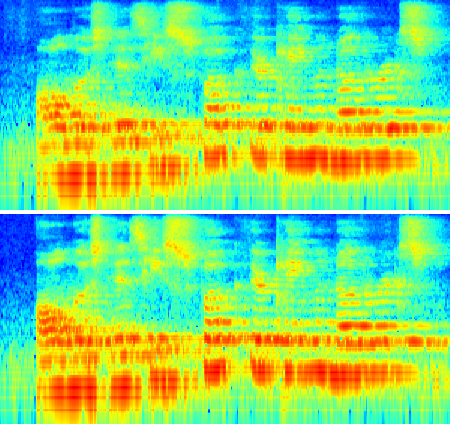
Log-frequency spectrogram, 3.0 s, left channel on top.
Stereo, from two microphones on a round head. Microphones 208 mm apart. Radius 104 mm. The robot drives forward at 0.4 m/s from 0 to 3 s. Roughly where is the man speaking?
Right.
